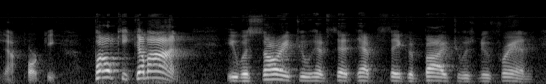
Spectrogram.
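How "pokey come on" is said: high calling voice from a distance; sister calling. A narrator's reading. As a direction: call your brother to come along. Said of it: "his sister Pickles call".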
